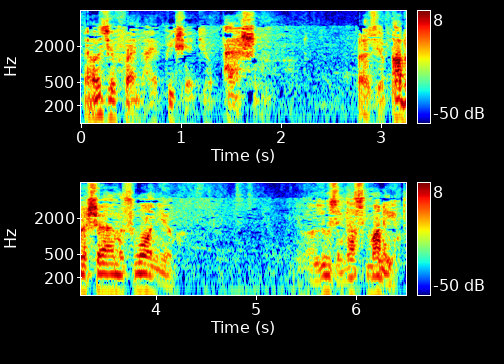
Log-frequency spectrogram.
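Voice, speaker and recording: An actor playing a stern middle-aged newspaper publisher who lectures in a firm tone. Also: male voice, lowish voice, a little fast, bright, forceful tone, slight background noise. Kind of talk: film drama.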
